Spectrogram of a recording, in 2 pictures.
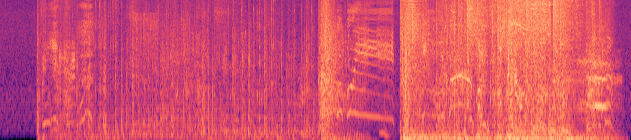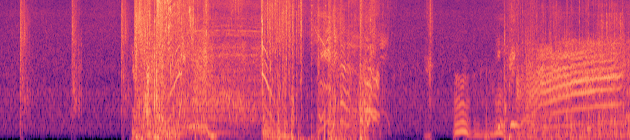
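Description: A slingshot creaks as it stretches.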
